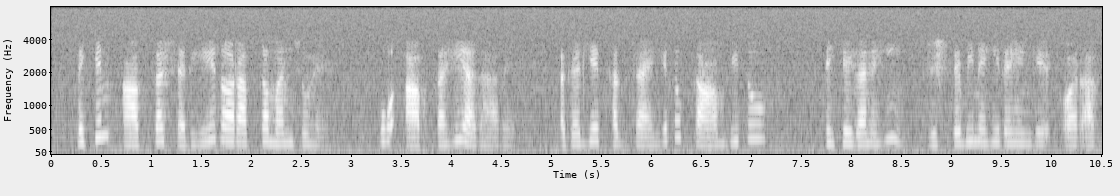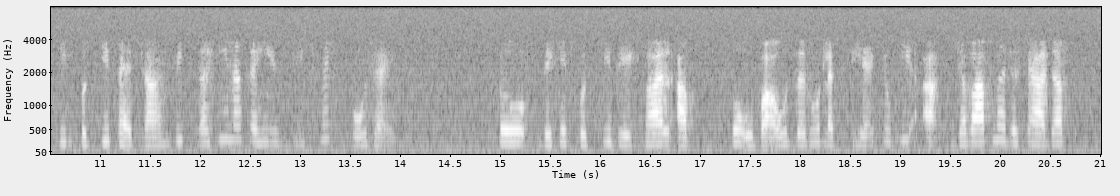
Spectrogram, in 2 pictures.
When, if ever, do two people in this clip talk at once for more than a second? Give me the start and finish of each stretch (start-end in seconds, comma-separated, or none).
none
